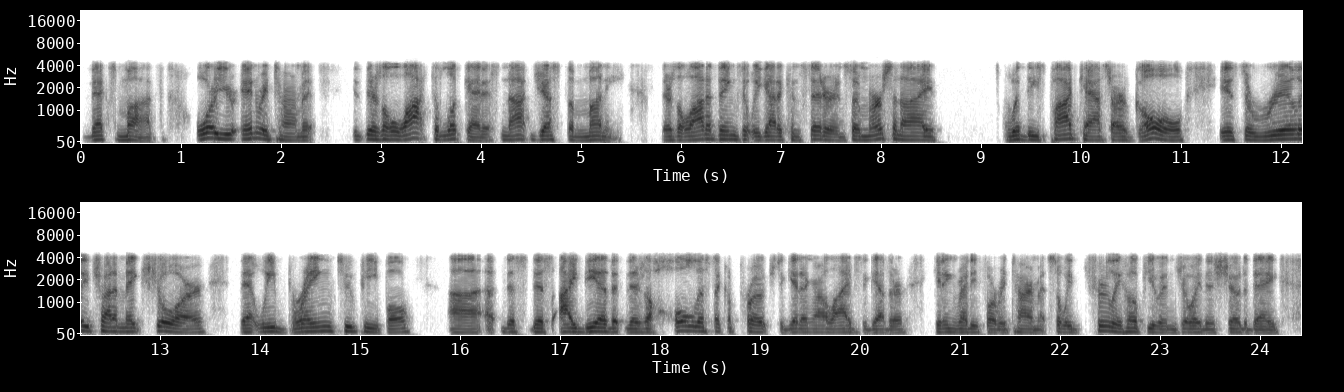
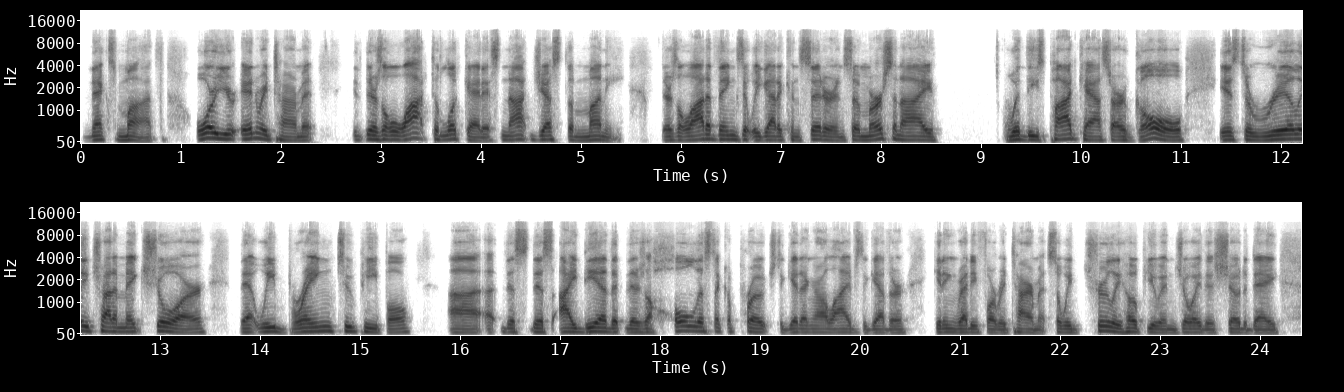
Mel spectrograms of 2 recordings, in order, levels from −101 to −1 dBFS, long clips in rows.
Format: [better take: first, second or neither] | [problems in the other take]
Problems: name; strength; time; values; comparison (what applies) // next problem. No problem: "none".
second | garbled, watery; badly; nothing above 4 kHz; slightly in the second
